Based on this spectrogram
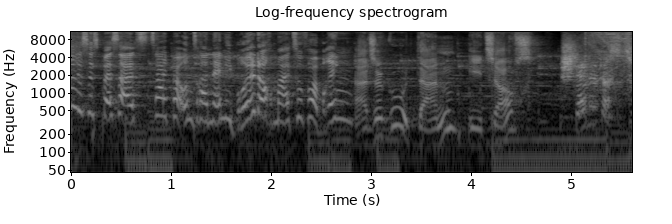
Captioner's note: none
